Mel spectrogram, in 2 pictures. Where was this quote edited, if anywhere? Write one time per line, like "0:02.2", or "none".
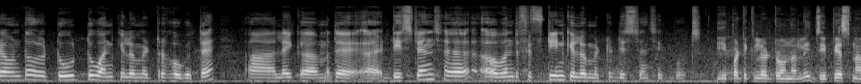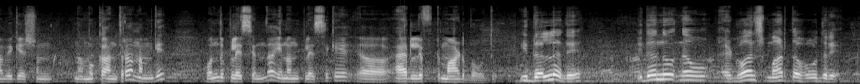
0:07.2
0:13.7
